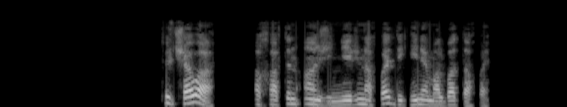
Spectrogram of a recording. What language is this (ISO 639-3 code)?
kur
